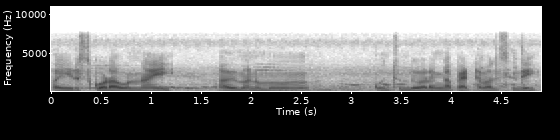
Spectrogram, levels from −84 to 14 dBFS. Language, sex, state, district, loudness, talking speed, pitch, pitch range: Telugu, male, Andhra Pradesh, Manyam, -21 LUFS, 100 wpm, 95 Hz, 95-100 Hz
